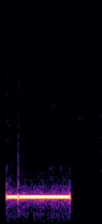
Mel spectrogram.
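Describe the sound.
A single steady electronic telephone tone as an unanswered call goes to voicemail, holding one flat mid pitch for about one second before cutting to silence.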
